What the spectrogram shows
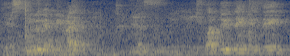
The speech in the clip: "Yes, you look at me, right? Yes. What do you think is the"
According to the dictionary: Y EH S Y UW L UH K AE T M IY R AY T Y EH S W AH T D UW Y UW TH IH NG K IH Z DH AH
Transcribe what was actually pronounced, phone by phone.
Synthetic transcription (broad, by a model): Y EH S Y UW L UH K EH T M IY R AY T Y EH S W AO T D UW Y UW T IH NG K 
